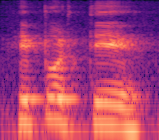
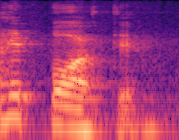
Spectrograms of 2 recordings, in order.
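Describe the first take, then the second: First: The stress is on the last syllable. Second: The stress is on the second syllable. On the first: It sounds like an infinitive verb. The speaker calls it wrong. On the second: It is the noun meaning reporter. The speaker calls it right.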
